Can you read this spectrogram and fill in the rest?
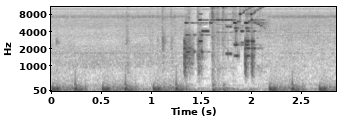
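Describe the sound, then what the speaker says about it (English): A low-health heartbeat effect from the video game Just Cause thumps in a steady double-beat rhythm, briefly interrupted midway by a burst of sharp, bright chiming and metallic game effects before the pulsing resumes. "Sorry about the heart beating noise."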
